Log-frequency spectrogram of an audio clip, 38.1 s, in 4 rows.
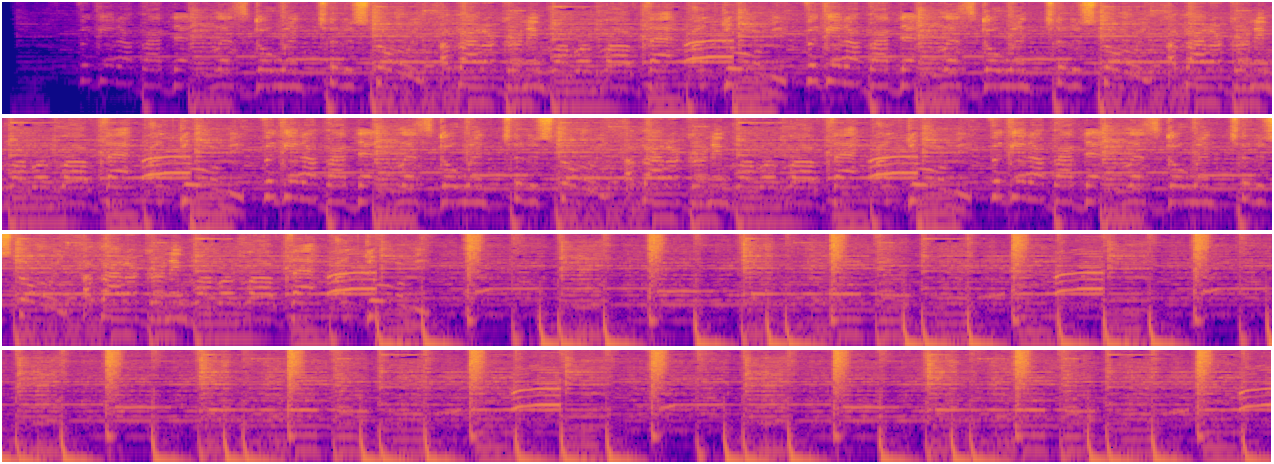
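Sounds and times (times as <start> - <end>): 
vocals on hook: 0.6 - 23.0, 26.6 - 27.5, 32.3 - 33.0
old school sampled rap beat: 0.6 - 38.0.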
